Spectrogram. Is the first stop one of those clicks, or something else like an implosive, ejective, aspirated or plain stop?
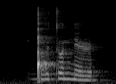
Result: click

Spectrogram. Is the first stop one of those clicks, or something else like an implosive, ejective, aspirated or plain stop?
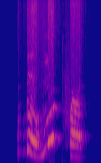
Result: implosive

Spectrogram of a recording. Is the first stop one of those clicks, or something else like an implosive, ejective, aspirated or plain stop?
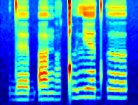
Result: plain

